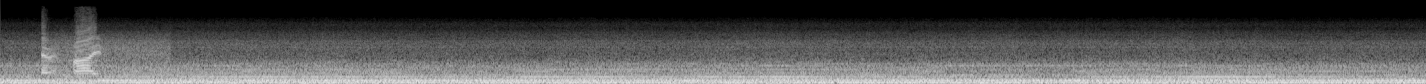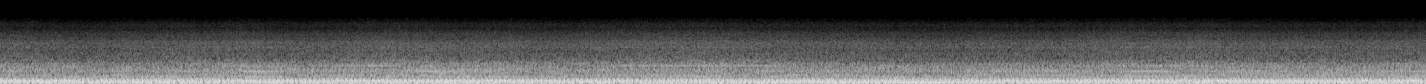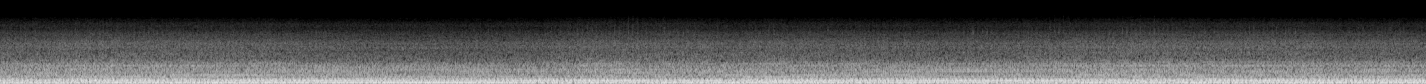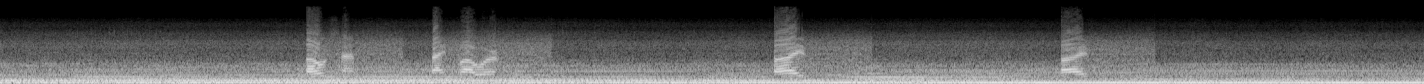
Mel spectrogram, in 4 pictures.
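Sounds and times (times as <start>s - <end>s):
airplane engine and propeller drone: 0.0s - 57.0s.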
